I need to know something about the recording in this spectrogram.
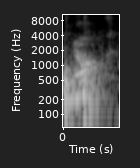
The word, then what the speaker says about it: knock: noise when you knock on something we say knock not now this night the solid K is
